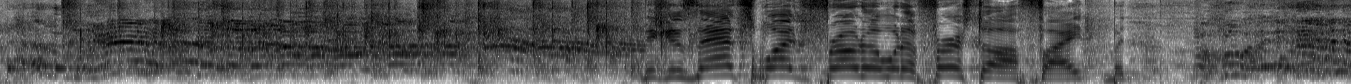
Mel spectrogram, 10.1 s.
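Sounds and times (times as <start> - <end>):
laughter: 0.0 - 4.8, 9.0 - 10.1
crowd clapping: 0.4 - 5.5
voices cheering and calling out: 0.5 - 5.4
speech: 4.8 - 10.1.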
